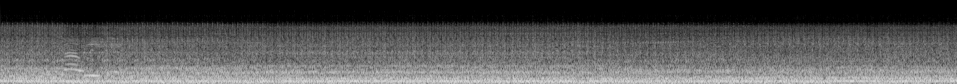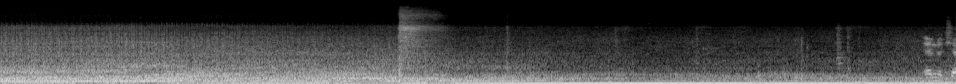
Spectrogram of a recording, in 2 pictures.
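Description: A truck engine idles steadily and loudly up close, a smooth continuous drone running alone with no fault smoke or leaks, holding an even note throughout.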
